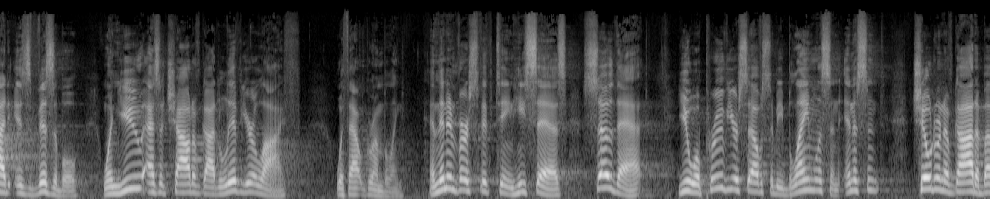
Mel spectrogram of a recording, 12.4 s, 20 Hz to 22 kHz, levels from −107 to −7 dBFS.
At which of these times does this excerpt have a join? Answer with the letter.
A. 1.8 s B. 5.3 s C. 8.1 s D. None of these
B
